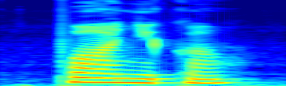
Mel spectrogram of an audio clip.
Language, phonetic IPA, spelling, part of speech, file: Ukrainian, [ˈpanʲikɐ], паніка, noun, Uk-паніка.ogg
- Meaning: panic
